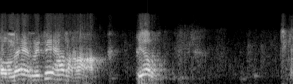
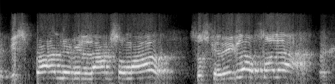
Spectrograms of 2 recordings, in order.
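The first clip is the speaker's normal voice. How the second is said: stern complaint; 9 semitones higher than usual. Retold or imitated. Sheikh complains about noisy children.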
